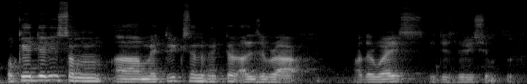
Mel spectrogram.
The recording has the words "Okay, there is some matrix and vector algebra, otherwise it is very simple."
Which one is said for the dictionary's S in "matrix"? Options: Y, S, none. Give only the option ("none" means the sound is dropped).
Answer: S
